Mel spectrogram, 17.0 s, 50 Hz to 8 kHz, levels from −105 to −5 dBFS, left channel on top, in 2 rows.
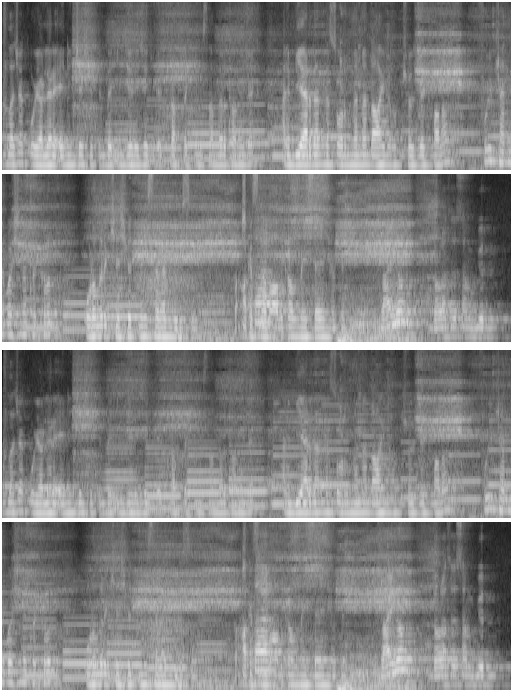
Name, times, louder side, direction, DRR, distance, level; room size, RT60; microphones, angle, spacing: voice 1, 0.0-4.2 4.7-7.5 8.0-9.3 9.8-11.8 12.6-14.2, left 2 dB, 45° left, 9 dB, 0.9 m, -28 dB
sound 1, 1.2-15.7, left 1 dB, 25° left, 1.5 m, -35 dB
sound 2, 1.5-6.9 7.4-12.3, right 2 dB, 70° right, 0.6 m, -35 dB
voice 2, 12.4-13.0 14.6-16.5, right 1 dB, 30° right, 6 dB, 1.2 m, -27 dB
20.5 x 7.2 x 7.1 m, 1.2 s
head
